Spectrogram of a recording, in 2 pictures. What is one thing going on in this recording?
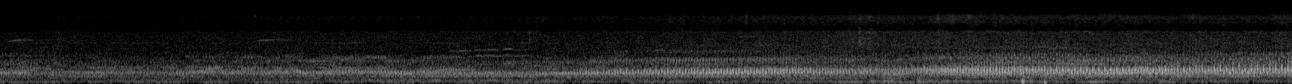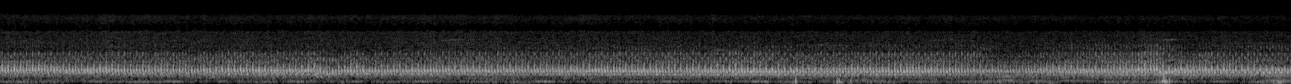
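A kite's hummer buzzes with a steady drone overhead, growing louder.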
